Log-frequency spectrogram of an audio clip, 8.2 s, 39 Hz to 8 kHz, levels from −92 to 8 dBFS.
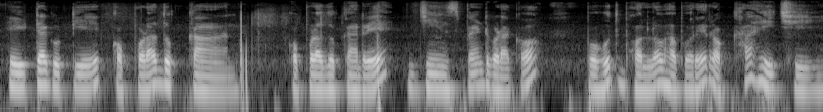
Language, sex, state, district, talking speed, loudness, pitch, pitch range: Odia, male, Odisha, Nuapada, 65 wpm, -20 LUFS, 115 Hz, 110-130 Hz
